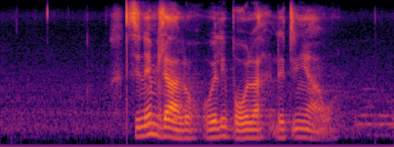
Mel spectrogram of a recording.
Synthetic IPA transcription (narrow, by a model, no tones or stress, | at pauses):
sinem̩ɮalɔwelib̥ʱɔlaletʼiɲa̰ːwɔ̰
